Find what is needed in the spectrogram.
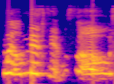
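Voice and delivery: very high, hammed-up wail; weeping. A narrator's reading. Daughter joins her parents in grief, weeping. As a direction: bawl it in a tiny high voice. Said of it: "was in tears".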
